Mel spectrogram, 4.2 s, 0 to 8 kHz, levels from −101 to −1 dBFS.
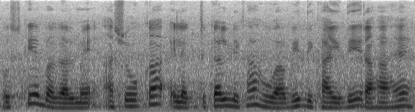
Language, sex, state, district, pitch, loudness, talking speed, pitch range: Hindi, male, Uttar Pradesh, Lucknow, 150 Hz, -17 LUFS, 175 wpm, 130-170 Hz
